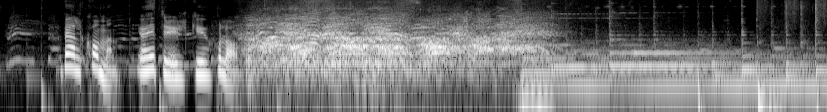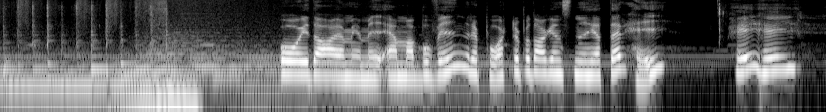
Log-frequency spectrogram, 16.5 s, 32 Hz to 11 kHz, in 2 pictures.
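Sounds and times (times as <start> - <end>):
speech: 0.3 - 2.7, 11.1 - 15.0, 15.6 - 16.3
large crowd at a demonstration chanting and shouting: 2.3 - 5.8
steady instrumental music: 5.2 - 14.0.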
